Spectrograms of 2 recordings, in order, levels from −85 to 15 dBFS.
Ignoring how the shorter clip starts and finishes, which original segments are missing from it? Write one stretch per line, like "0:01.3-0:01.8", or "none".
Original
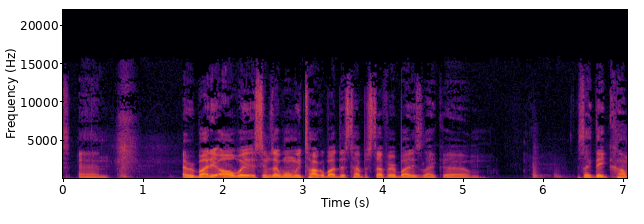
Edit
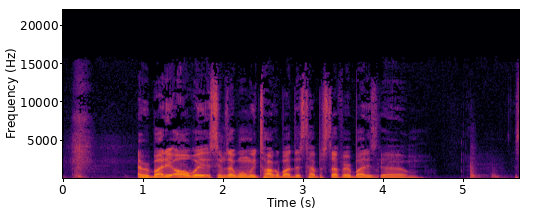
0:04.5-0:04.7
